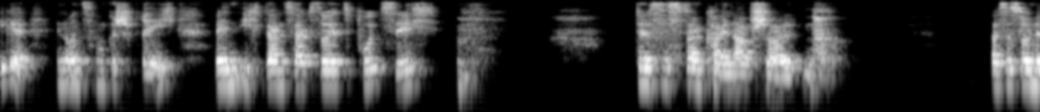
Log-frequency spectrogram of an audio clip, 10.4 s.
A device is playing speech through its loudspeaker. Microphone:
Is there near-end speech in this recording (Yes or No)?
No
